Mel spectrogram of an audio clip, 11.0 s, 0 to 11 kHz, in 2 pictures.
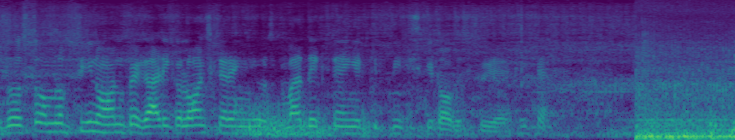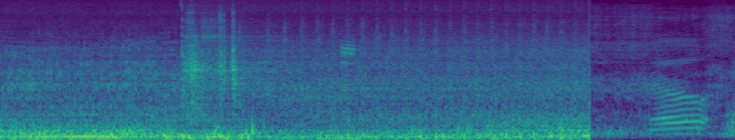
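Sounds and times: wind rush on microphone: 0:01.5 - 0:03.3, 0:04.8 - 0:11.0
motorcycle engine running: 0:04.8 - 0:10.0.

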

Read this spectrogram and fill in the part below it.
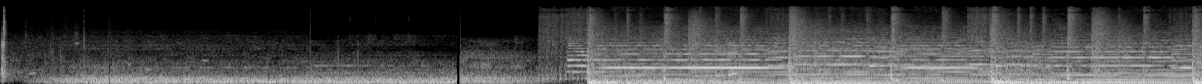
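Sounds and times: airliner cabin rumble: 0:00.0 - 0:11.7.

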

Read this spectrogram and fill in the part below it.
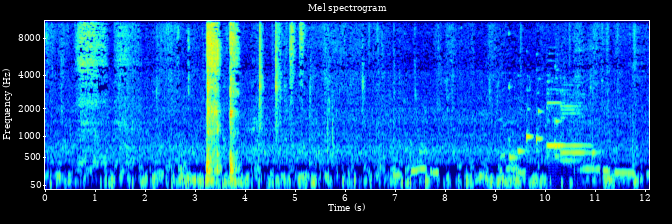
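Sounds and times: person coughing: 0:03.2 - 0:04.0
elevator hum: 0:08.8 - 0:12.0.

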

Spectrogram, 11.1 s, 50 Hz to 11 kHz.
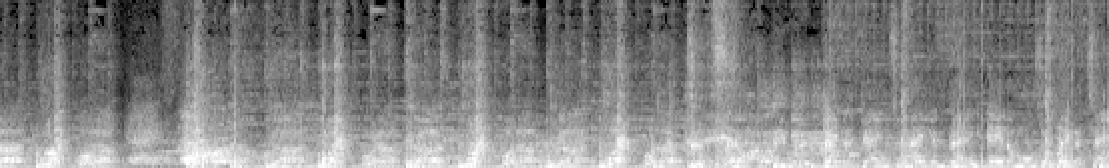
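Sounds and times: hip-hop dj mix: 0:00.0 - 0:01.2, 0:01.8 - 0:11.0
crowd shouting: 0:00.0 - 0:09.6.

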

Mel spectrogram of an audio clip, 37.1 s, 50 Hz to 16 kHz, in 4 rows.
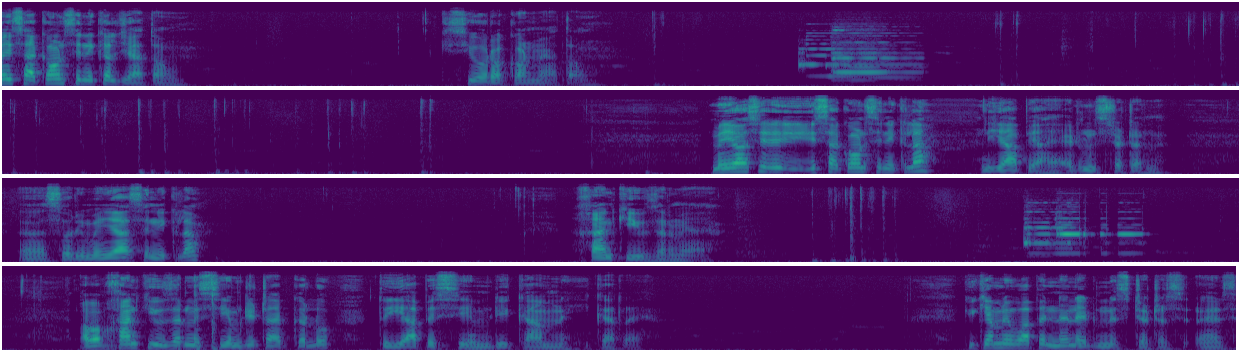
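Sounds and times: keyboard keys clicking: 0:08.8 - 0:12.6, 0:24.6 - 0:25.3.

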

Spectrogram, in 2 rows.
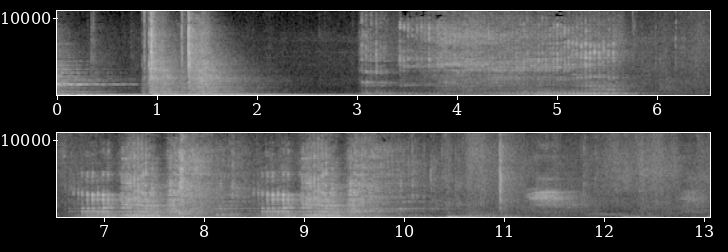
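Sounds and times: leopard roaring: 0:03.0 - 0:05.9, 0:06.7 - 0:10.4.

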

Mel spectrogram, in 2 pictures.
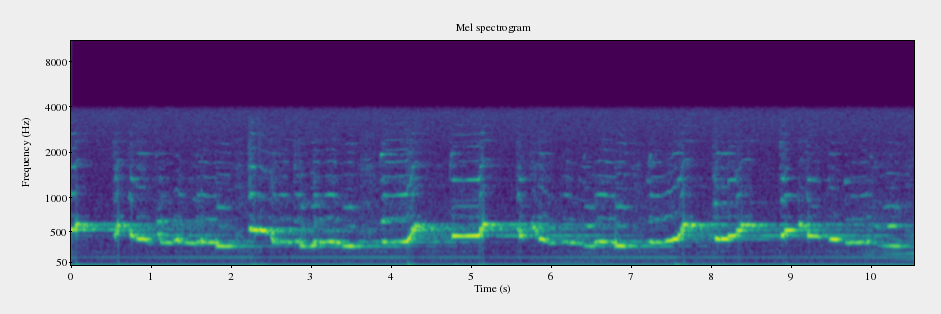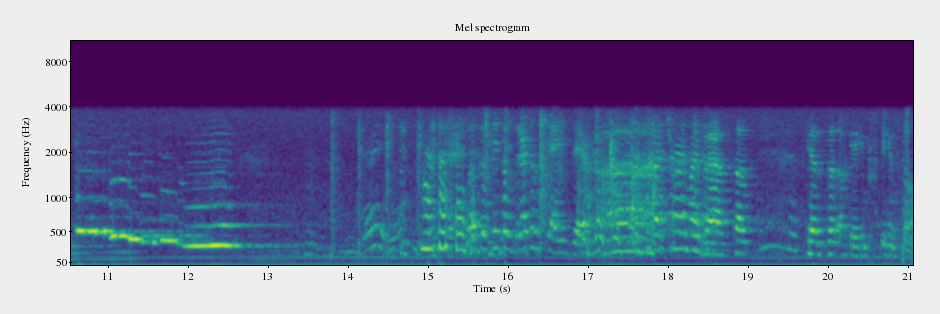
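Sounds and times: wooden flute melody: 0:00.0 - 0:13.3.

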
